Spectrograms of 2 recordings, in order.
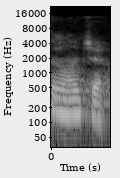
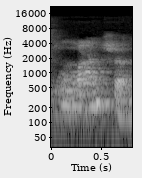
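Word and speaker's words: Sláinte: and the guy said, just think it's a lawn chair. It's lawn chair, it's lawn chair. A lawn Slancha, that's how it's pronounced. Slancha. Slancha.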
